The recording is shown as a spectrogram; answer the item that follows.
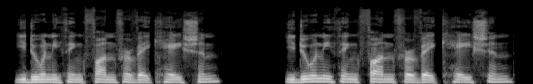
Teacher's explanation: We link together doing because we're going to drop the g. It ends with the sound n, the n sound. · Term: dropping linkings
